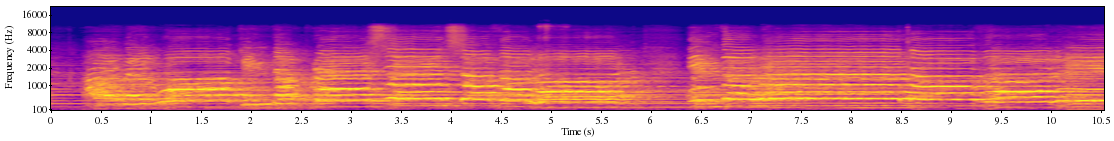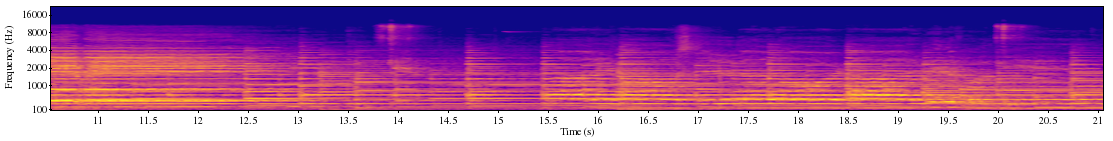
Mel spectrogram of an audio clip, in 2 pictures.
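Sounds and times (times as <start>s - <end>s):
held keyboard chords: 0.0s - 21.0s
choir singing: 0.2s - 13.2s.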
